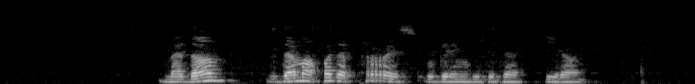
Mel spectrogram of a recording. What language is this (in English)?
Kurdish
